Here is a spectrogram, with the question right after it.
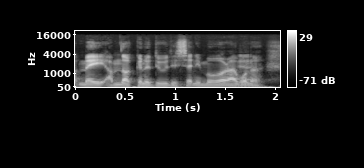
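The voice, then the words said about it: Bad put-on French accent. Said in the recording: “that was my French accent... it's a bad French accent”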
